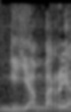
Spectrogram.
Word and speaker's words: Guillain-Barré: tiene nada que ver con el síndrome de guillan barré así se pronuncia garra embarre pero sobre todo cumplir además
